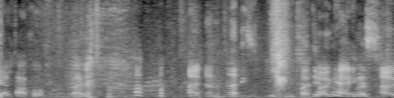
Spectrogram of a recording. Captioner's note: both laugh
